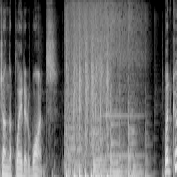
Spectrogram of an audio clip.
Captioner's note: punchy sound effects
